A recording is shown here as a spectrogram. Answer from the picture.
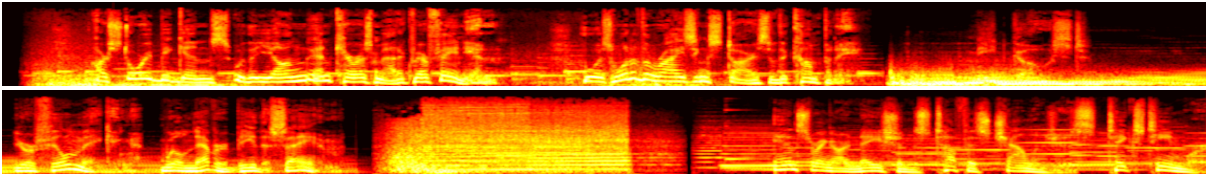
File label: US English corporate narration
